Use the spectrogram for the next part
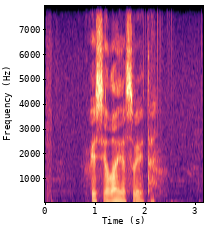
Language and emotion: Russian, sad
